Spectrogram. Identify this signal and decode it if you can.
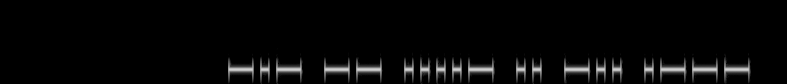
Morse code, heard as a keyed tone, about 15 wpm, 700 Hz. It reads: KM4IDJ
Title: USA Call Signs - 6 Characters - Repeated 3x - 15wpm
